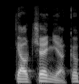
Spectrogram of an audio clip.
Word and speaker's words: Galchenyuk: Galchenyuk.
